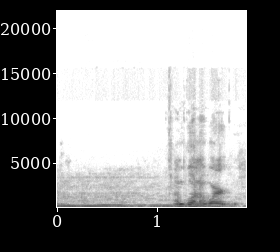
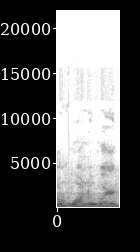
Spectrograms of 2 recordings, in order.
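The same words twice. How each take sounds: First: Drawn-out slow repeat. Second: Said in the usual way. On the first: Retold or imitated. Repeating to her son she's busy, slowly drawn out. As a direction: stretch each word out deliberately.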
